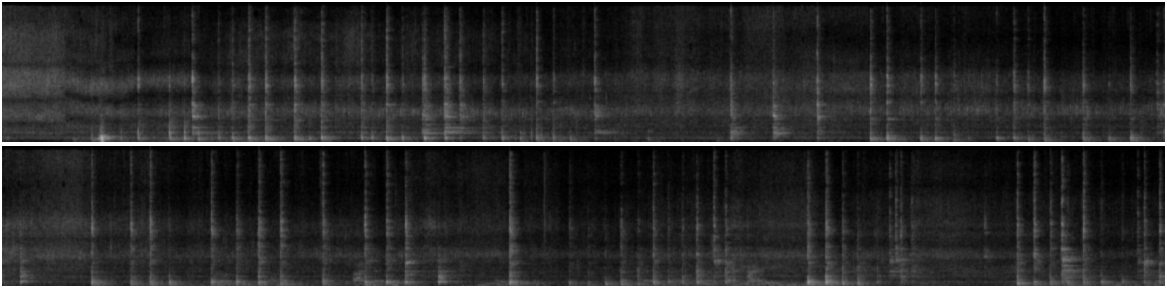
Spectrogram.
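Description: A curry sizzles in a steel pot while a slotted steel spoon stirs it, the spoon knocking and scraping against the pot's sides and bottom again and again.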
